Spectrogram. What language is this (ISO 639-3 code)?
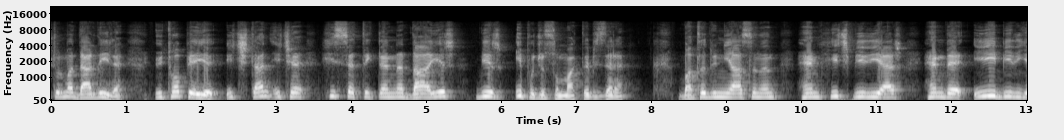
tur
